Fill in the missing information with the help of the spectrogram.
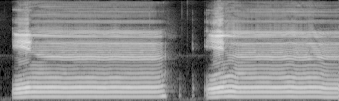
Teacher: tahan dulu suara annya sepanjang dua harakat baru dimasukkan kena in sambil suara nunnya dimasukkan ke rongga hidung kita karena dia gunah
